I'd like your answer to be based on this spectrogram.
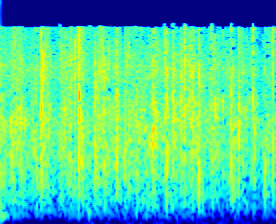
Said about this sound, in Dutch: Zullen jullie een applaus geven aan deze mensen nog een keer?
